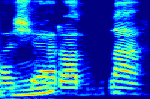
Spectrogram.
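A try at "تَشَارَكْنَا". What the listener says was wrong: Panjang atau pendek? Oke, panjang. Ya kalau panjang ya bacanya panjang juga. Nanti kalau orang Arab itu kan pakai listening ya. Listeningnya itu masalah itu. Nanti maknanya bisa berubah. Tasyarroda. Nah, minimal panjangan dikit gitu.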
